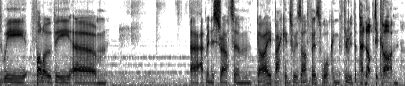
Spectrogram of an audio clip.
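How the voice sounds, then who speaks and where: A man casually recapping events as a player in a tabletop roleplaying game, hesitating, repeating words and trailing off. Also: low voice.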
